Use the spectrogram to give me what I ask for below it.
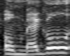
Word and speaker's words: Omegle: to be real with you Chad I've always pronounced it Omegle and when I hear people say omegal it makes me think of uh [ __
